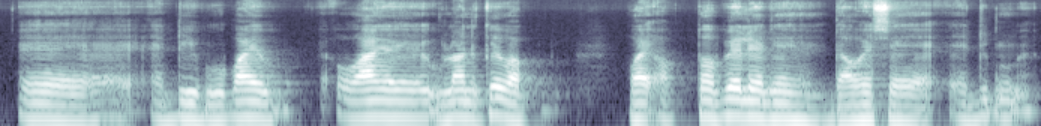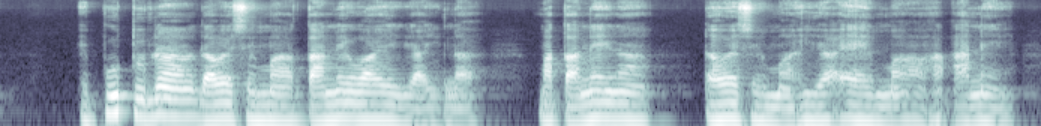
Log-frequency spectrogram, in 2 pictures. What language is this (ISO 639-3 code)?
weo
